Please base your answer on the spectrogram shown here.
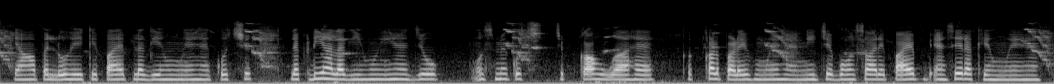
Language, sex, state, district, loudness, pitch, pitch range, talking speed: Hindi, female, Bihar, Jamui, -18 LUFS, 230 Hz, 225-235 Hz, 175 wpm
